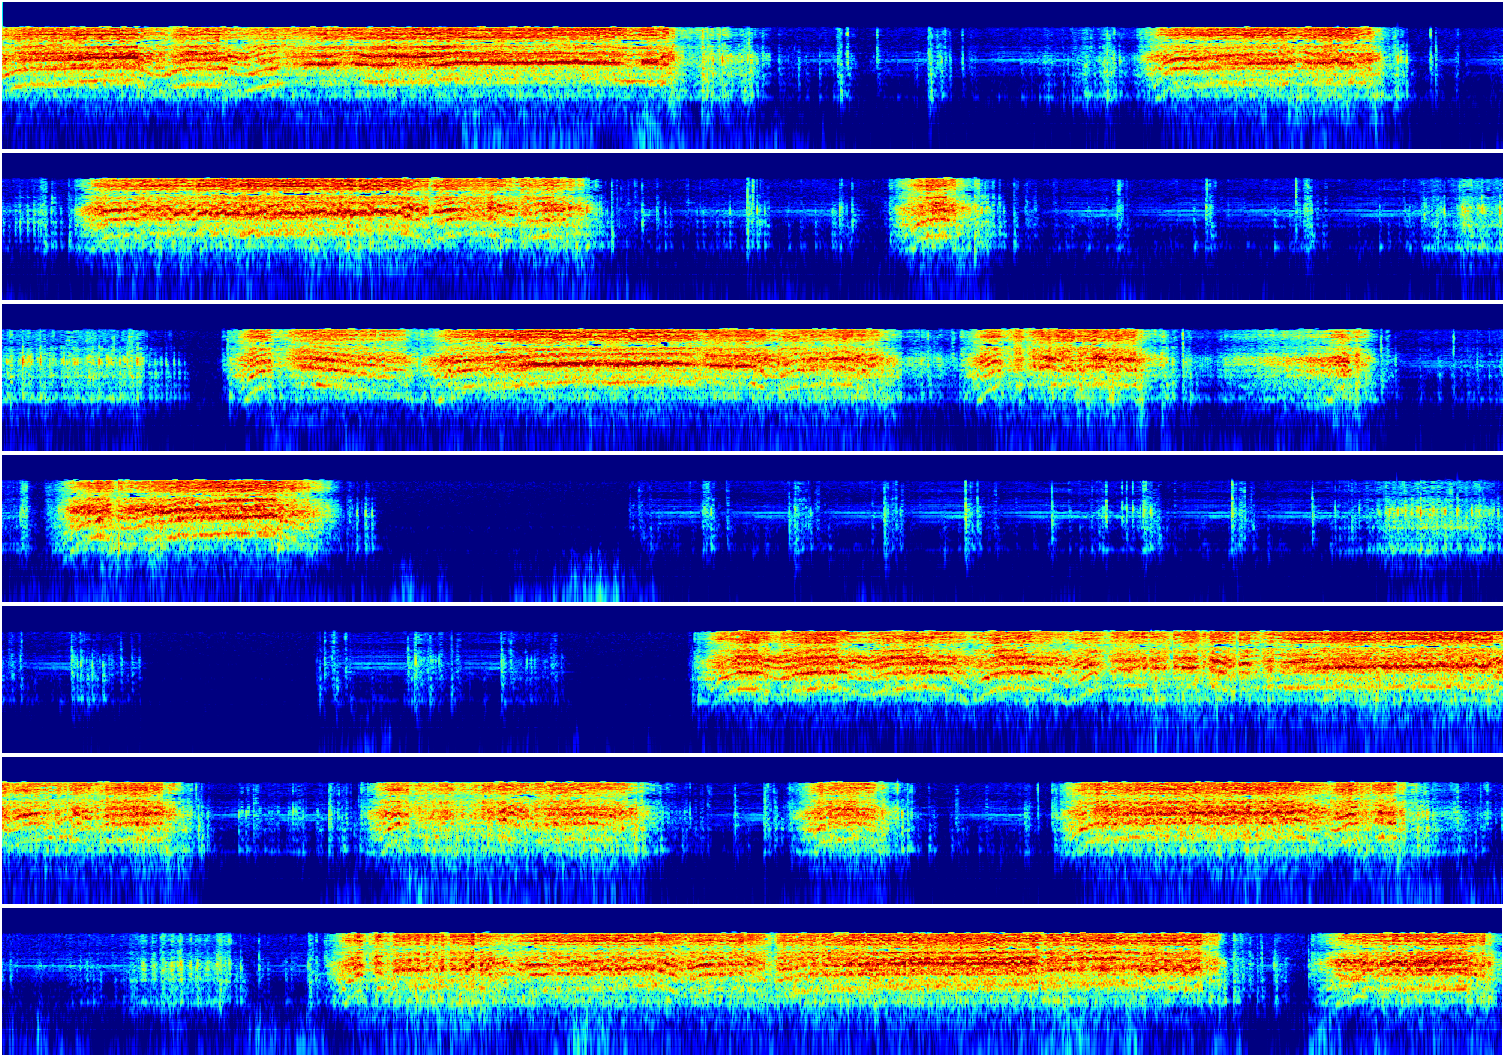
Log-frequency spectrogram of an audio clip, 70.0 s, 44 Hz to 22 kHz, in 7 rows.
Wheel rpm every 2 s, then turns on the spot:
160, 210, 70, 30, 110, 110, 170, 30, 10, 0, 30, 100, 170, 120, 30, 100, 40, 0, 0, 0, 0, 0, 50, 140, 200, 140, 100, 60, 70, 120, 10, 120, 180, 210, 120.
4-6 14-18 26-30 54-56 68-70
